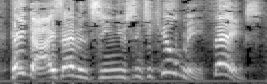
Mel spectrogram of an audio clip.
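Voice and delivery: high, loud breezy villain greeting; mock nonchalant. Slade greets the Titans he fought, breezy and mock casual. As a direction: toss it off like nothing happened. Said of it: "Slade acting all nonchalant".

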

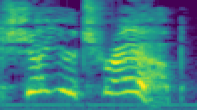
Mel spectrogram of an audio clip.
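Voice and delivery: high, drawn-out mock scolding; firm father. Podcaster voicing the dad to his picking daughter, exaggerated firm scolding. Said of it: "being the firm father".

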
